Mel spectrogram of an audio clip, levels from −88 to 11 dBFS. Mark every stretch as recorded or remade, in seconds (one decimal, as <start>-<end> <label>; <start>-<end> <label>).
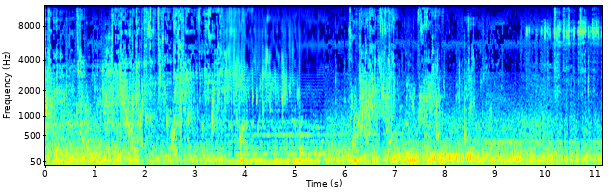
0.0-3.6 recorded; 3.6-5.6 remade; 5.6-11.2 recorded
